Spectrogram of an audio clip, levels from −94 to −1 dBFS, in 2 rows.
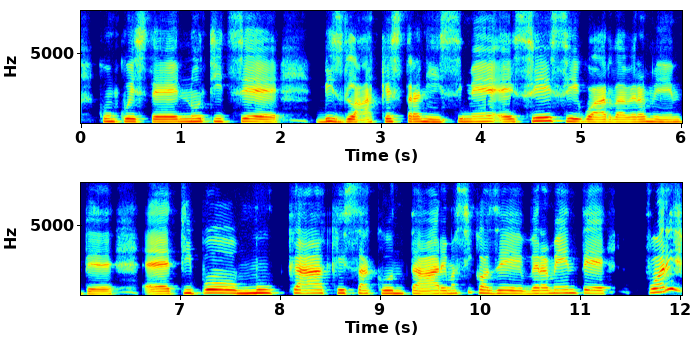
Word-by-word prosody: con 195 -2 -1
queste 180 -2 +2
notizie 185 -3 -1 0.3
bislacche, 175 0 0
stranissime 185 0 -1
e 180 - +1
se 225 +6 +3
sì, 215 -5 0
guarda 165 -2 -2
veramente 165 -1 -3 0.2
è 170 +2 +1
tipo 220 +2 +4
mucca 220 +1 +3
che 220 0 -2
sa 215 -2 -5
contare, 195 -2 0
ma 200 - -4
si 225 +6 -8
cose 205 -5 -2
veramente 205 +3 -2 0.3
fuori 270 - +3
190 Hz, 105 wpm, -20 LUFS, 175-215 Hz, 0.3 s, tipo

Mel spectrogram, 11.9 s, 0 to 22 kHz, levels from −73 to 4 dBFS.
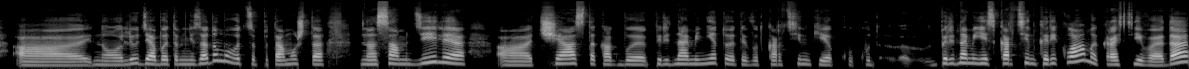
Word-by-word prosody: Ай, 165 0 0
но 185 -1 -7
люди 235 +3 -3
об 220 -1 +2
этом 215 -1 -4
не 210 0 -9
задумываются, 250 - -2
потому 210 +4 -2
что 210 -1 +2 0.4
на 210 0 -1
самом 225 -3 +7
деле, 270 0 +2 0.3
а, 175 -1 -2
часто 245 -1 +6
как 205 -2 -5
бы 195 -1 -4
перед 215 -2 -9
нами 225 -1 -1
нету 250 +1 -6
этой 200 -2 -8
вот 190 +1 -15
картинки 200 -1 -5
ку 180 - -24
куд 200 +3 -19
э 445 - -23
перед 250 0 -2
нами 265 -2 +1
есть 245 -1 +3
картинка 245 0 +1
рекламы 310 - 0
красивая, 200 -4 0
да. 310 - +6
220 Hz, 160 wpm, -24 LUFS, 195-245 Hz, 0.4 s, самом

